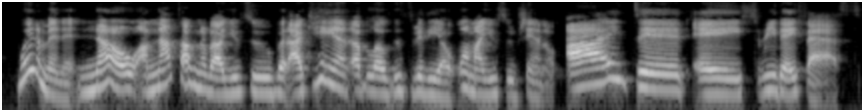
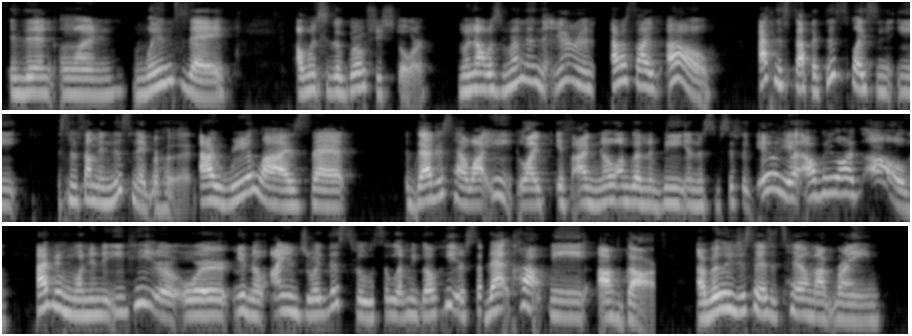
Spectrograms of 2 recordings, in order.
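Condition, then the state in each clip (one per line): Myasthenia gravis
Start of extended speaking
After prolonged speaking, fatigued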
